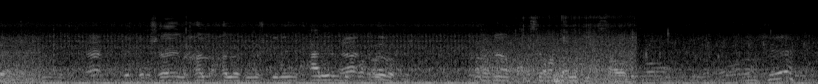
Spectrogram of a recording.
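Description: Indistinct chatter of several men over a steady low rush of water running through a concrete culvert.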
